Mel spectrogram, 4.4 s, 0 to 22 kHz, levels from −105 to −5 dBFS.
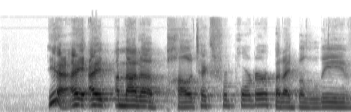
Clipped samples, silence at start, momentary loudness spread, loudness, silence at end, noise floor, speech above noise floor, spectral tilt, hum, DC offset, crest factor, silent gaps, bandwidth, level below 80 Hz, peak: under 0.1%; 0.6 s; 15 LU; -22 LUFS; 0 s; -73 dBFS; 50 dB; -6.5 dB/octave; none; under 0.1%; 18 dB; none; 12 kHz; -72 dBFS; -6 dBFS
